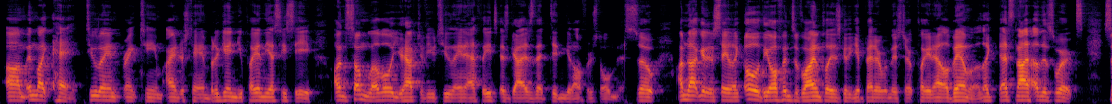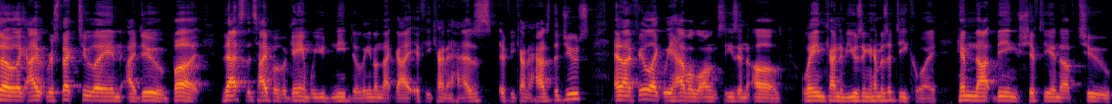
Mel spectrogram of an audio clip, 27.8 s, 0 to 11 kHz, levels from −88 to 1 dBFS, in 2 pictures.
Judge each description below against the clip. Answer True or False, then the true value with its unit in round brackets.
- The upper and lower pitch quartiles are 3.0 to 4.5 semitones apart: False (2.6 semitones)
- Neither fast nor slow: False (255 wpm)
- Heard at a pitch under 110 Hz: False (115 Hz)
